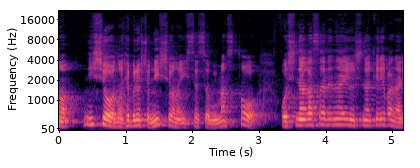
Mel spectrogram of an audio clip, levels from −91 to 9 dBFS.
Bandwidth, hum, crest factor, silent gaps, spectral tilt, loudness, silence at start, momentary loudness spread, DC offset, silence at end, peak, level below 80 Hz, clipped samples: over 20 kHz; none; 18 dB; none; -5 dB/octave; -22 LUFS; 0 s; 9 LU; under 0.1%; 0 s; -4 dBFS; -84 dBFS; under 0.1%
